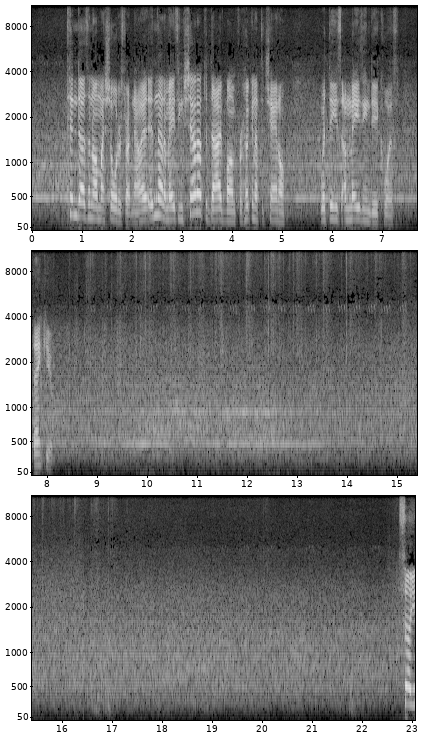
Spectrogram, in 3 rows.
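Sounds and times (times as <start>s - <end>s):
steady outdoor hiss: 0.0s - 23.0s
footsteps in grass: 7.9s - 17.4s.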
